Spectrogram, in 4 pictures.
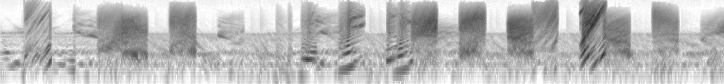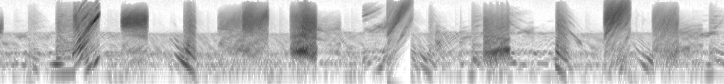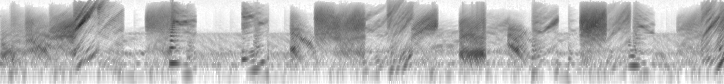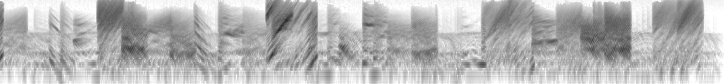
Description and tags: Space swirls
Disquieting, swirly sounds from a far-off galaxy. Sample originally generated using a Clavia Nord Modular and then processed with software.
